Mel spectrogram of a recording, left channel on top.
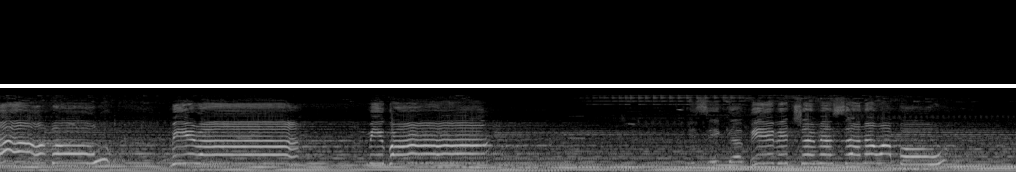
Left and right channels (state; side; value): silent; left; 60 dB below the other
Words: mira migwa, misika bibi chamia sana wabo,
